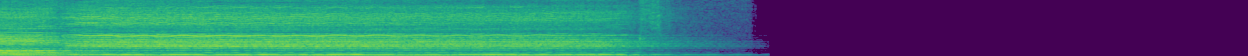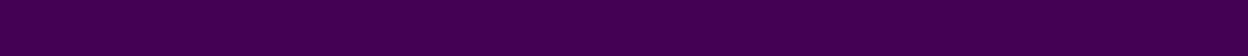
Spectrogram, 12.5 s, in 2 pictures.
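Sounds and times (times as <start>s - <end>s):
hymn: 0.0s - 3.8s.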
